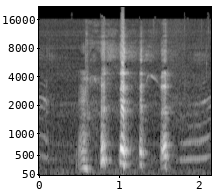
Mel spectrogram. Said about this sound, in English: My goodness, this is a talkative cat. He's being super, super lovey.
